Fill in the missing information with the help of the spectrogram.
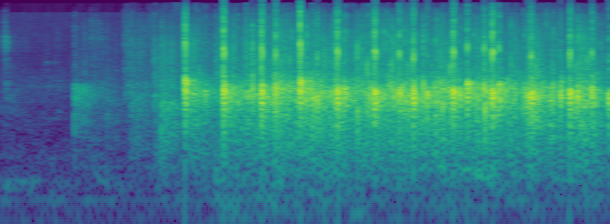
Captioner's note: audience applauding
